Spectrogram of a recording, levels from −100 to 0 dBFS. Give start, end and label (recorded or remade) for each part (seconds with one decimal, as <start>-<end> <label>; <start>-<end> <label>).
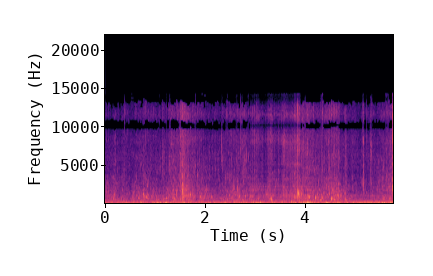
0.0-2.9 recorded; 2.9-3.9 remade; 3.9-5.8 recorded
